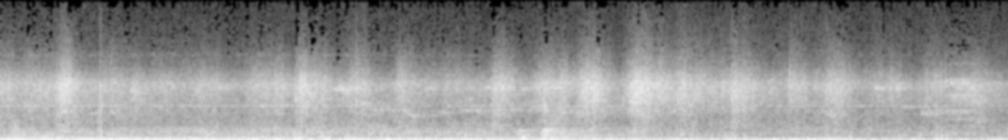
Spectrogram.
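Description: Steady outdoor background noise: a low rumble under a hiss that swells and fades every second or so.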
